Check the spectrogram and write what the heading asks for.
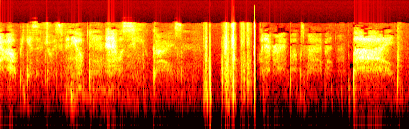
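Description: A girl whispering, with a few sharp clicks about four to five seconds in.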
